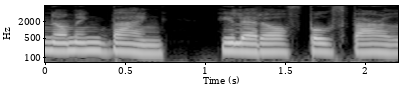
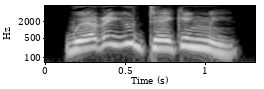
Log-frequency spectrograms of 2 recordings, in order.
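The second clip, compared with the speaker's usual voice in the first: demanding; 4 semitones higher, 4 dB louder than usual. Acted. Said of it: "Garda Wasan demanded".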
